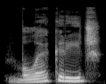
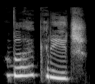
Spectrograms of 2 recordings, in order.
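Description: First: Said in the usual way. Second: Put-on very high-pitched girl saying БЛЭК-РИДЖ; high girlish БЛЭК-РИДЖ; girl's echo. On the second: A narrator's reading. Nori echoes Joe's answer.

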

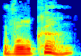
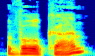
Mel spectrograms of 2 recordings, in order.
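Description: First: "Вулкан" said back with a falling end; matter-of-fact echo of "Вулкан", falling tune; echoed word. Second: Timid little echo of "Вулкан"; faltering murmur. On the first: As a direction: repeat "Вулкан" evenly, letting the end drop. Healer echoes the startled question. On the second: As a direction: babble it faintly as a question. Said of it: "пролепетала Молли". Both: A narrator's reading.

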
